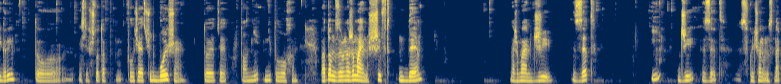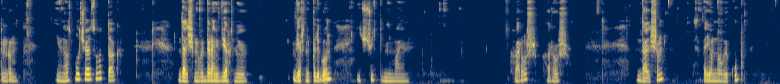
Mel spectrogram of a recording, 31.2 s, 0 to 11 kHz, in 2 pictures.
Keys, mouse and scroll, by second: 0.1 shift+middle click, 0.8 scroll down 1, 1.1 shift+middle click, 1.8-2.1 scroll down 2, 2.1-5.3 shift+middle drag, 6.1-8.7 middle drag, 8.7 shift+d, 10.4 g, 11.9 middle click, 12.9 g, 13.7-19.1 middle drag, 19.1 3, 19.4 click, 20.0 middle click, 20.8-21.1 scroll up 2, 22.4 g, 24.7-26.3 middle drag, 26.3 scroll down 2, 26.5-28.6 middle drag, 28.6 Tab, 29.0-29.4 shift+middle drag, 29.4 click, 29.8 shift+a.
